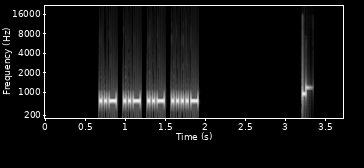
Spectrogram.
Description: Morse code, heard as a keyed tone, about 40 wpm, 700 Hz. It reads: UUU4
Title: Four Challenging Letter-Number Combinations 40wpm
